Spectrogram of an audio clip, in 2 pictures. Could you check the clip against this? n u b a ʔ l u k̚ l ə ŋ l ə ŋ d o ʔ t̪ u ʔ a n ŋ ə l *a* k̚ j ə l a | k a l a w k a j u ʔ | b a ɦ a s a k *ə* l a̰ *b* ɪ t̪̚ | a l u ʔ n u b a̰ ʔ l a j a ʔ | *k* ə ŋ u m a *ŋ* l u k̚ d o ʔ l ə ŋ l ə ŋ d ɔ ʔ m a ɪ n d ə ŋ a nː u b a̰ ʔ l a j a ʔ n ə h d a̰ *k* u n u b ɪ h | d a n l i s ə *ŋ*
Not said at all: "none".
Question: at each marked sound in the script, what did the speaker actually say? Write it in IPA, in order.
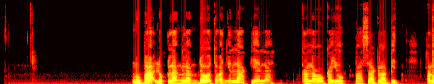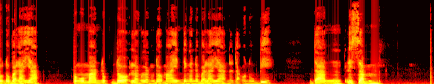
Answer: a, ə, b, p, n, ʔ, m

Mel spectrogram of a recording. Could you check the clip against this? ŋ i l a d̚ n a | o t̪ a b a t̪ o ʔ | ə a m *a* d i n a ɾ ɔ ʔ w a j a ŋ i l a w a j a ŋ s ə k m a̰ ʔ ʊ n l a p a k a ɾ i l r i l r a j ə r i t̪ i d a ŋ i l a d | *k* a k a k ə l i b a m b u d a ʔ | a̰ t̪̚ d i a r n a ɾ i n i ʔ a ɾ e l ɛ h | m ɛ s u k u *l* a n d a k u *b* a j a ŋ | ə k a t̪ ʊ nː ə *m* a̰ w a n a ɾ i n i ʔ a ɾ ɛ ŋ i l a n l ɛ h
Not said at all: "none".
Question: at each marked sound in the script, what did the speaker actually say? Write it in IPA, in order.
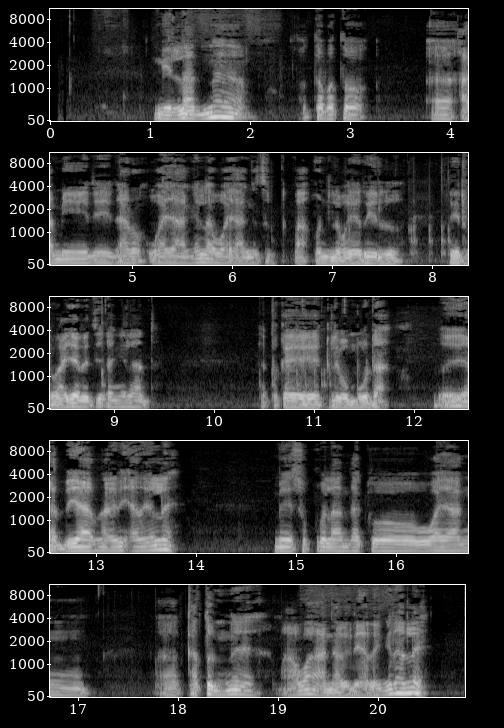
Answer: i, p, l, w, m

